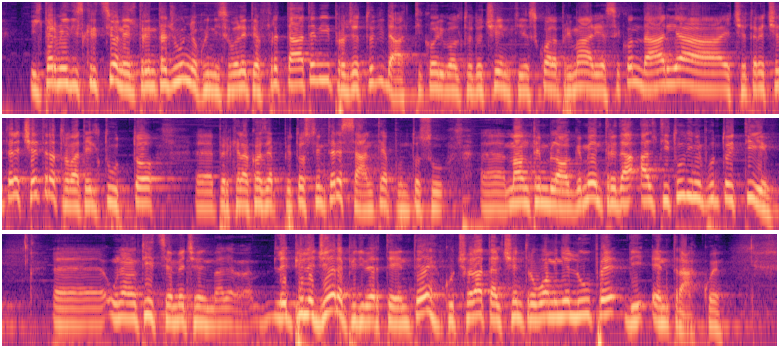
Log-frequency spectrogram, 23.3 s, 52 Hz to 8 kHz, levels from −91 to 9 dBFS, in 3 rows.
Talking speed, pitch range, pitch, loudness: 155 wpm, 155-195 Hz, 170 Hz, -9 LUFS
